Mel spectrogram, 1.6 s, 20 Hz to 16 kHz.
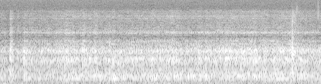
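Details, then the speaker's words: Philips 922 vacuum tube radio after about an hour of running, with a signal generator audible in the background: steady crackling hiss with sharp pops, an intermittent hash; source not yet found. "okay so I've had this radar running for about an hour and you can hear my signal generator in the background and this hash just showed up"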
